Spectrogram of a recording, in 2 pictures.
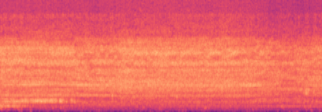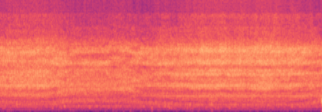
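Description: Heat tool blowing to dry Distress Oxide-inked paper, a steady, loud whirring hiss of fan and air held continuously from start to finish, with no talking.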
